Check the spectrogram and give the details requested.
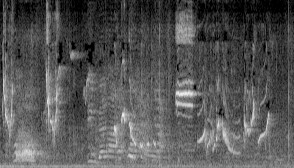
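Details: Oriental magpie-robin spreading its tail while chattering ngobra-style; rough, scratchy phrases mixed with sharp high whistles and quick downslurred chirps, irregular pauses between bursts, and a steady low hum in the background.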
